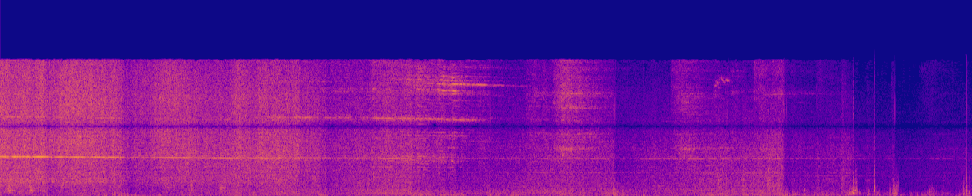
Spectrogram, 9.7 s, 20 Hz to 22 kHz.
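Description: Union Pacific 844, a 4-8-4 steam locomotive, with its tender and a trailing diesel unit rolling past at close range: a steady rumble of wheels on rail. A thin high wheel squeal sounds over it and fades out about halfway, and a few sharp clicks of wheels over rail joints come near the end.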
